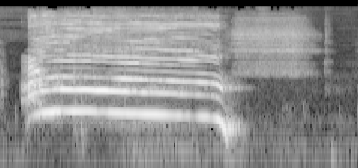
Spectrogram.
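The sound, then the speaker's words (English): A person lets out one long, loud imitation of a werewolf howl, holding a steady pitch before sliding down at the end, followed by a faint breathy trailing noise. “That was a werewolf howl.”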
